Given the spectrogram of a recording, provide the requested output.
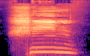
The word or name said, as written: xin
